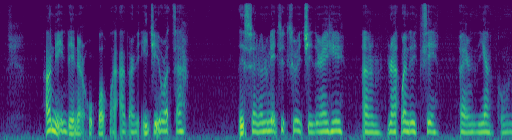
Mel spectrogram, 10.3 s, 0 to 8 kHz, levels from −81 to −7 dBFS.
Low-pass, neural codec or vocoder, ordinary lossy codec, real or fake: 7.2 kHz; autoencoder, 22.05 kHz, a latent of 192 numbers a frame, VITS, trained on many speakers; none; fake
